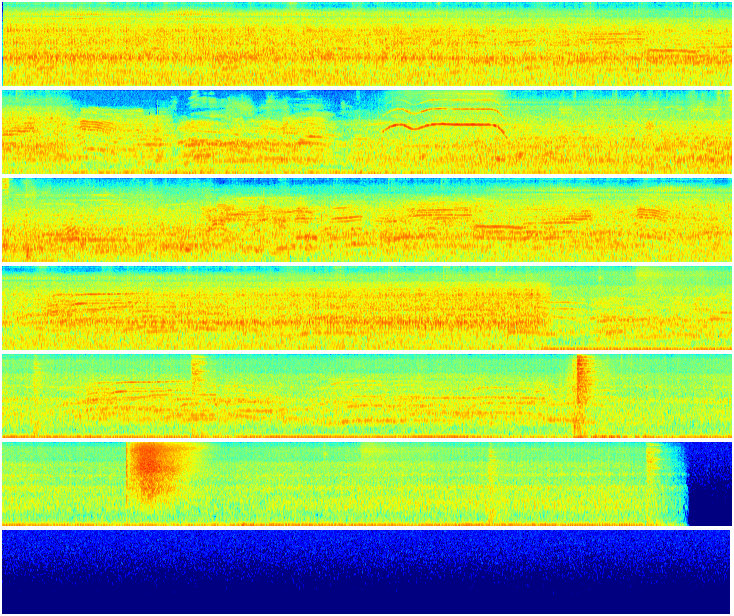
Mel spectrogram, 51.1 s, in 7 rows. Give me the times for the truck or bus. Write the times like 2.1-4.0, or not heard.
0.0-43.4.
